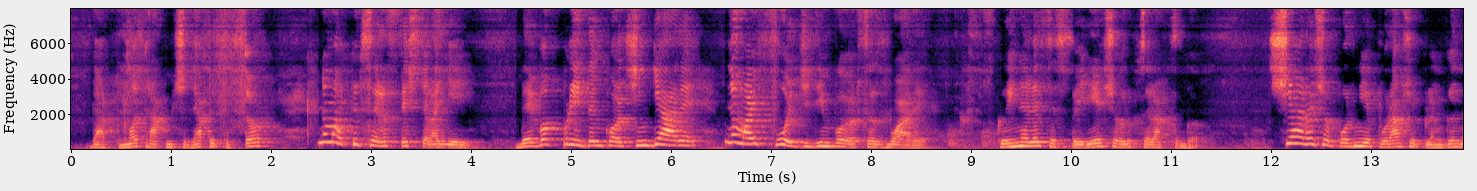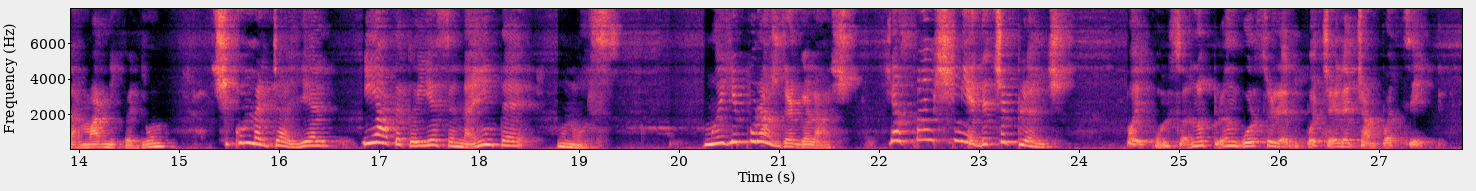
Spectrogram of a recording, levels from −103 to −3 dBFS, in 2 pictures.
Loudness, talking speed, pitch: -26 LUFS, 165 wpm, 205 Hz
